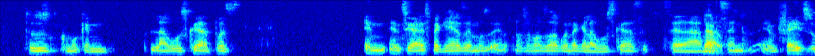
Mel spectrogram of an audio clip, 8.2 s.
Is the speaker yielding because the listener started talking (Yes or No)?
No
